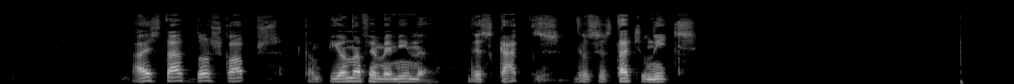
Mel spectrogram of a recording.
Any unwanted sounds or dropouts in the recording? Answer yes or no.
no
